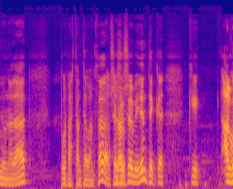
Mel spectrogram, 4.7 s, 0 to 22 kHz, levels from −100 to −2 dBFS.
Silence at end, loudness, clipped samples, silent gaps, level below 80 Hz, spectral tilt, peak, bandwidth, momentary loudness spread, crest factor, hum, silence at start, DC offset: 0 s; -23 LUFS; under 0.1%; none; -54 dBFS; -5 dB/octave; 0 dBFS; 16.5 kHz; 12 LU; 24 dB; none; 0 s; under 0.1%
